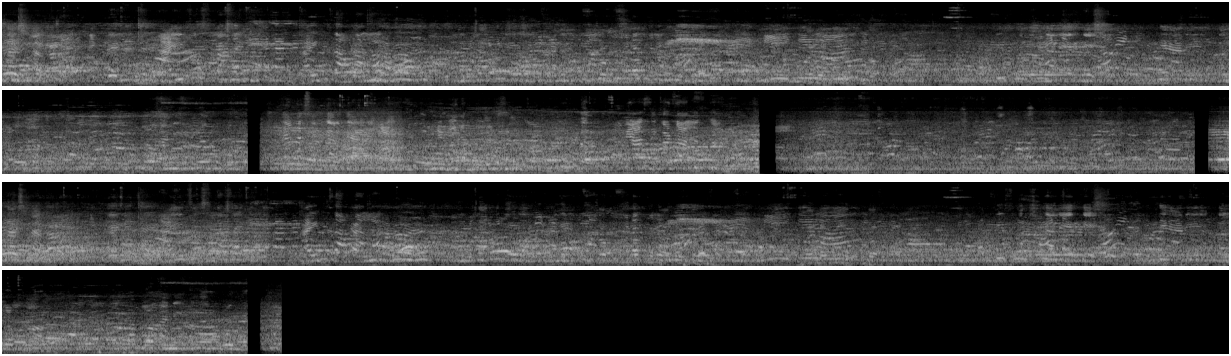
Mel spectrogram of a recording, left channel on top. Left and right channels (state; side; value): drops out; right; at 15.1 s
